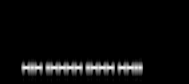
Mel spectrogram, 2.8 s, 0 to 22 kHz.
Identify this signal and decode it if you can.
Morse code, heard as a keyed tone, about 52 wpm, 700 Hz. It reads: K1JZ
